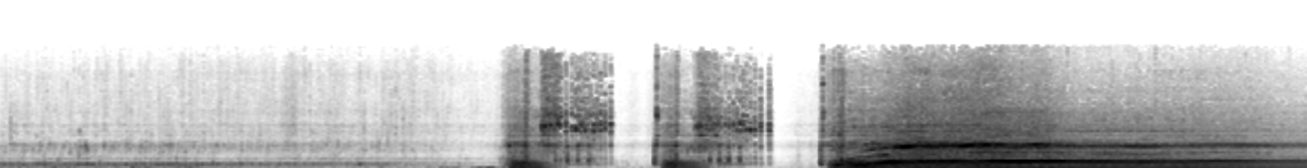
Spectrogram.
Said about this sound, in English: Find a team from Bangor in North Wales using an inverted leaf blower to suck insects out of the grass.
